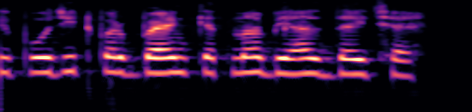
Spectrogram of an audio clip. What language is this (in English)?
Maithili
